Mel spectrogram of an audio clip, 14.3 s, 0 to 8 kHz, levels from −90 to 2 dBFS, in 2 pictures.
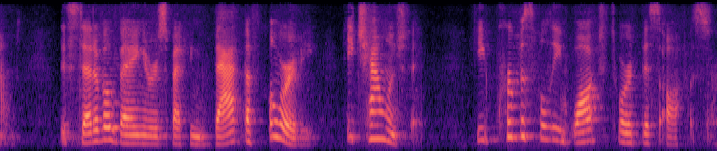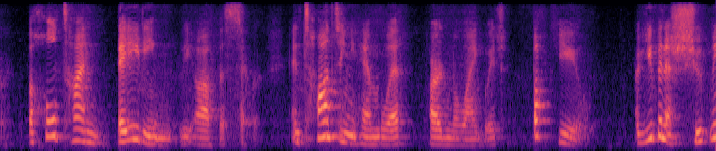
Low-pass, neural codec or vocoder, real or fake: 7.2 kHz; codec, 24 kHz, 0.9 kbps, WavTokenizer, medium speech release version 1; fake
